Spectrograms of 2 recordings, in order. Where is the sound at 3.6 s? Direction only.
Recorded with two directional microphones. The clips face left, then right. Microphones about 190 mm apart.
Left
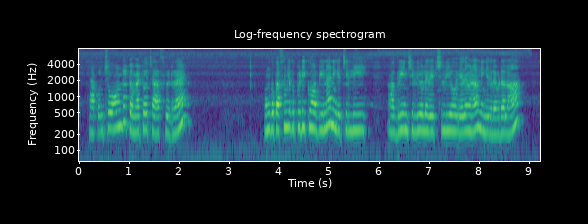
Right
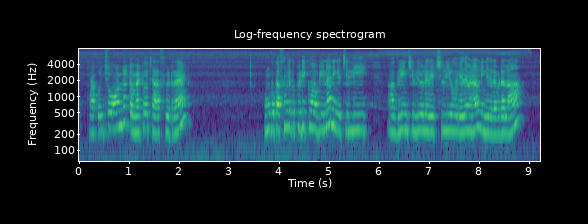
55° left (ahead or behind).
